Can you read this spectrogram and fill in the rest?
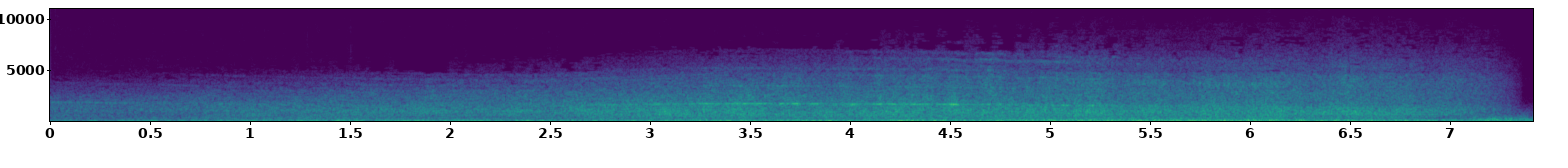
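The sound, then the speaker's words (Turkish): A cargo jet's engines roar steadily and loudly at full power for several seconds during a go-around before climbing to 4000 feet, a thin high whine riding over the broad rumble, with no voices. “Bu motorların sesini de duymak mümkün burada.”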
